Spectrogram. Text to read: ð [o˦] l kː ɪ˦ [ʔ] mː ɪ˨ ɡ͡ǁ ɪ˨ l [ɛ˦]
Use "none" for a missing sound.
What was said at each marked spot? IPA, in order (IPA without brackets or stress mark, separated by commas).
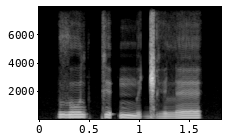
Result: o˦, ʔ, ɛ˦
